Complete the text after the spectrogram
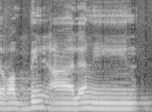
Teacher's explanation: عالمین، نون چونکہ آخری حرف ہے، اس لیے اس پر ہم وقف کریں گے، آیت کی وجہ سے وقف کریں گے، وقف کرنے کی وجہ سے نون ساکن ہوگا، جیسے رب العالمین۔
